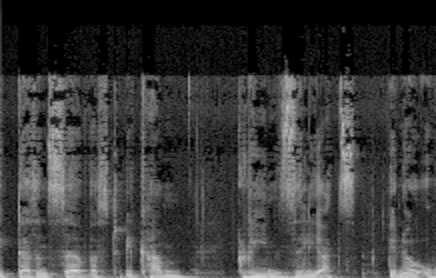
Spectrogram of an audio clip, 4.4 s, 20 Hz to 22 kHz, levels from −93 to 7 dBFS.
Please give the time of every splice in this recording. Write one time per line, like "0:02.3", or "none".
none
